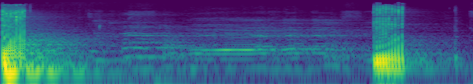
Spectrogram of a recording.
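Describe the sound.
Two short, loud blown raspberries, a wet, buzzing fart noise made with the mouth as a thumbs-down toward the Church of the Flame. A quieter droning buzz sits in the gap between them.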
